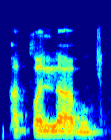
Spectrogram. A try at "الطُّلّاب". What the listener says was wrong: طلاب۔ تا پہ زبر نہیں ہے، تا پہ پیش ہے، ضمہ ہے۔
